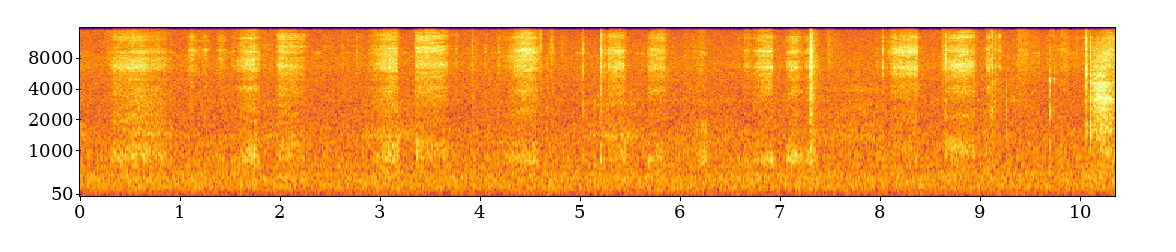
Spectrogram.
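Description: Pencil tracing a shape onto tag paper, faint scratchy strokes in irregular bursts against quiet room tone, close and continuous with no talk.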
